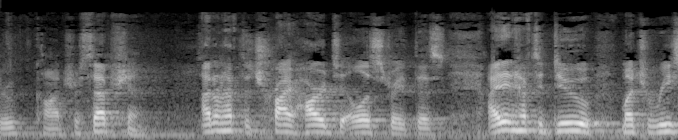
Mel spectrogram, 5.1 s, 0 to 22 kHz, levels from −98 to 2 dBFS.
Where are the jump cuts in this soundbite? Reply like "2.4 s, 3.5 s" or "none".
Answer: 1.5 s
